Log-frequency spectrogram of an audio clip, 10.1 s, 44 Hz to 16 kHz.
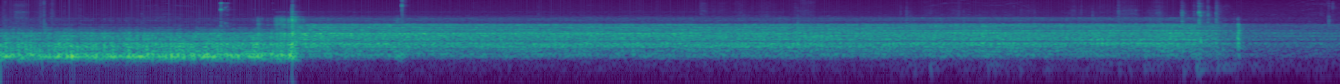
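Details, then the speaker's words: Receiver on 2 m band (AM, also upper sideband) near A&H 12 V 4 A switch-mode pulse repair charger on sealed lead-acid battery; steady rushing buzz persisting until charger unplugged: switch-mode charger RF interference. "on upper sideband you can still hear noise from it and on another radio"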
